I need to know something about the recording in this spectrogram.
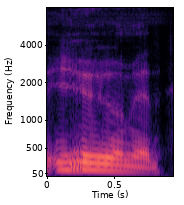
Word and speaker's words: humid: Boy, it's been humid, humid. That's a silent H pronunciation.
